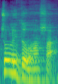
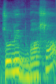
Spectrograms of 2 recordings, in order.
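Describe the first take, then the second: First: "চলিত" as cho-li-to before ভাষা; open ending. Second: "চলিত" as cho-lit before ভাষা; closed ending. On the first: Teacher contrasting two common readings, open ending. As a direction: say "চলিত" with o after the t. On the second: Teacher contrasting two common readings, closed ending. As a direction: say "চলিত" stopping on t. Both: Shown as a demonstration. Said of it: "আবার কেউ কেউ বলে".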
